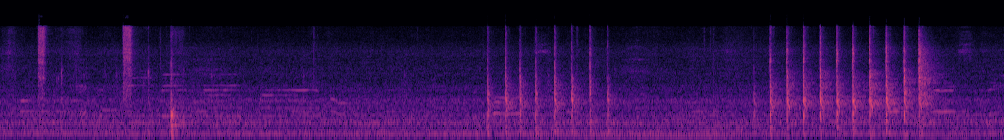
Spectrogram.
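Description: A small Heidi Swapp mica ink spray bottle gives two short spritzes in the first second or so. Two quick runs of light sharp taps or clicks, about eight a second, follow about five seconds in and again near the end, and these are the loudest sounds.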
